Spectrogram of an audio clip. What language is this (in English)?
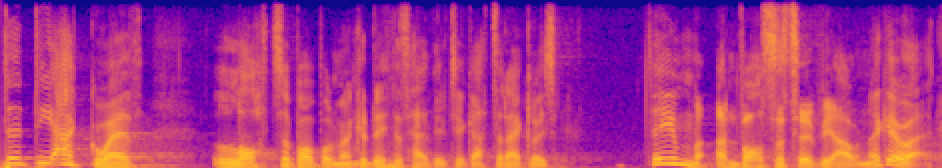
Welsh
